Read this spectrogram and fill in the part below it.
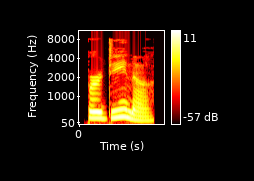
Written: birdena

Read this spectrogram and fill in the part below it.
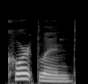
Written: cortland

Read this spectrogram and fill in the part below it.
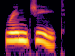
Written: ranjeet

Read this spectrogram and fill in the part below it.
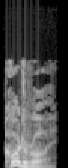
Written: corduroy

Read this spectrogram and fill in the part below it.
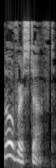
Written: overstuffed

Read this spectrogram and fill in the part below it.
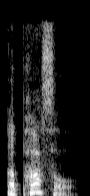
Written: apostle

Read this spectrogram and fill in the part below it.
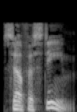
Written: self-esteem

